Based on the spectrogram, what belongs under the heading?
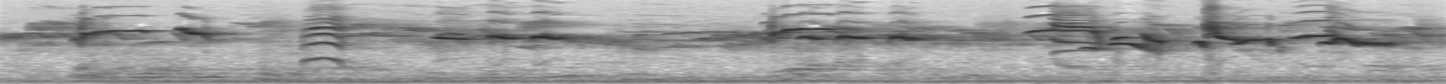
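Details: Oriental magpie-robin champion lure song intended to set other birds fighting: bright rapid whistled phrases, buzzy trills and sharp upsweeps in irregular bursts, with a steady low hum beneath.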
